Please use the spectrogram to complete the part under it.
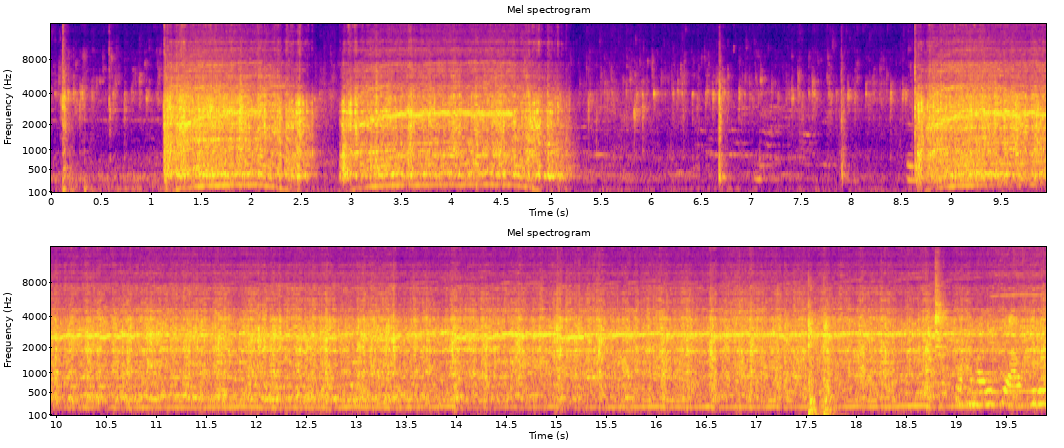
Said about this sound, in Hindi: मैं चलूँगी अदरक लहसुन पीसने की तरफ। तो जी ये मैं पीसूँगी।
